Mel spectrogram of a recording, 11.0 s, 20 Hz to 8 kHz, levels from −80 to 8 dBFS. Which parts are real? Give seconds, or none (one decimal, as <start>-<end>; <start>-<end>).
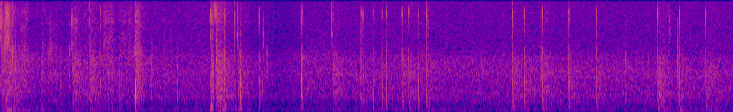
0.0-11.0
